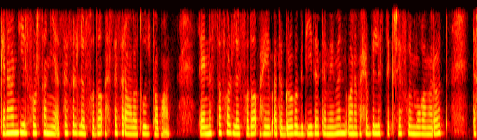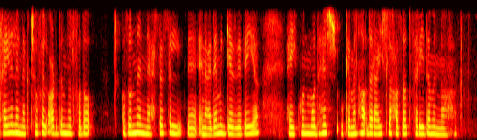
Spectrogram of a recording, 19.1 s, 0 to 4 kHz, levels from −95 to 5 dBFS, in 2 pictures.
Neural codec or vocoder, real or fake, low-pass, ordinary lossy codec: none; real; 3.6 kHz; AAC, 32 kbps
